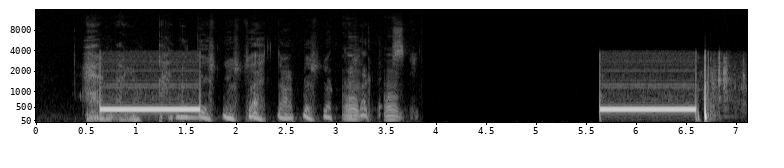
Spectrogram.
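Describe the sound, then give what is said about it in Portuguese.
A telephone call is placed with two long, steady ringing tones separated by a quick run of short chirping tones, ending on a sharp click. “Vou ligar pra Leila.”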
